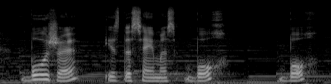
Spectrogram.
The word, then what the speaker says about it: Бог: Боже is the same as бог. Бог, we pronounce it with a х at the end instead of г.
